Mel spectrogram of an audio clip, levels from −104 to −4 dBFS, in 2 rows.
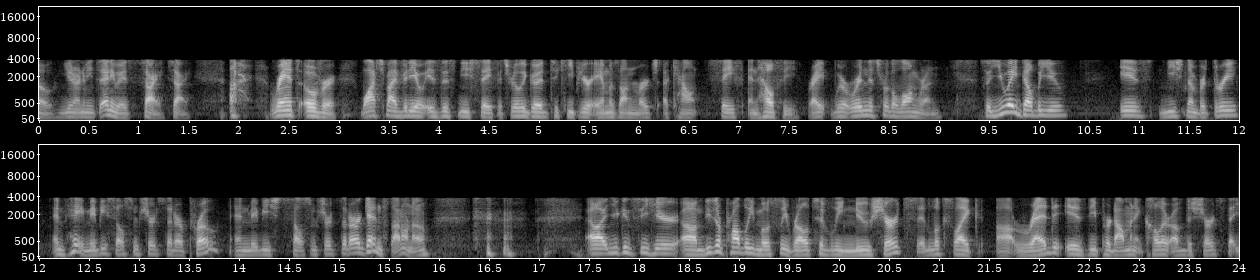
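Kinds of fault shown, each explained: No faults are heard in this speech recording.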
